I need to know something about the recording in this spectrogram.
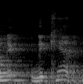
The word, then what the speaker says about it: Nick Cannon: Oh, Nick Cannon. Nick Cannon. That's how you pronounce it.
